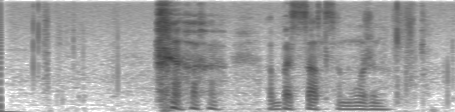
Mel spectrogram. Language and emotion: Russian, angry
